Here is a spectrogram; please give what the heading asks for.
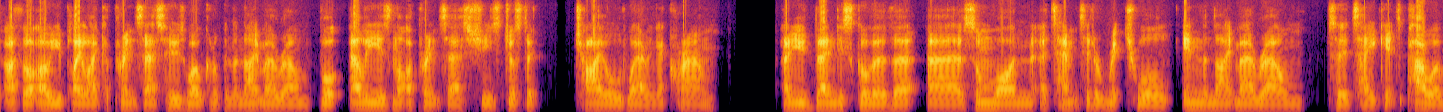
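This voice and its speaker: Male podcast co-host, forceful bright tone, fairly flat intonation, wordy explainer in casual review mode. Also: mid-range voice, normal speed, lo-fi sound. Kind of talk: casual video game review chat.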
